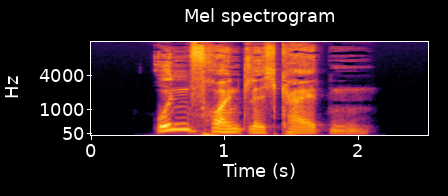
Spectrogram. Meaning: plural of Unfreundlichkeit
- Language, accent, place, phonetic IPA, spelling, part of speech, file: German, Germany, Berlin, [ˈʊnfʁɔɪ̯ntlɪçkaɪ̯tn̩], Unfreundlichkeiten, noun, De-Unfreundlichkeiten.ogg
